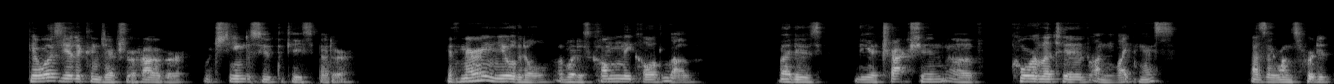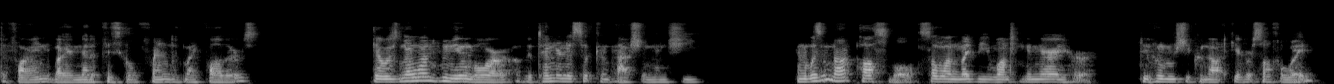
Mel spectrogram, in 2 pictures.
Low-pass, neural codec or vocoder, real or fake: 7.2 kHz; codec, 44.1 kHz, 2.6 kbps, SNAC; fake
